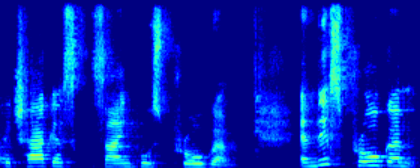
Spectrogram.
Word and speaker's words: Teagasc: So Teagasc is, that's an Irish word. You kind of probably would think it pronounced differently, but it's pronounced Teagasc.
